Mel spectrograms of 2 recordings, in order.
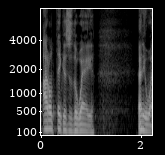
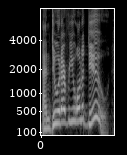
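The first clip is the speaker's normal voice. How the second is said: much higher, sugary encouraging voice; mocking young woman; 9 semitones higher than usual. Young woman in the game encouraging the player, mocked in a high voice. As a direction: parody a gentle cheerleader. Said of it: "she's like".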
